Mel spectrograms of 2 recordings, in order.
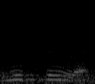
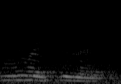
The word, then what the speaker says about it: neue Schule: They pronounce it new shule. I know, but it's neue Schule.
